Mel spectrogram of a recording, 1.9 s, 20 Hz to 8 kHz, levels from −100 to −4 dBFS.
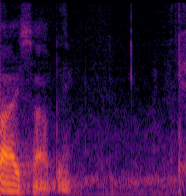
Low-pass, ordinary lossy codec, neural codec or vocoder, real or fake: none; none; codec, 16 kHz, 8 kbps, FreqCodec, smaller model; fake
